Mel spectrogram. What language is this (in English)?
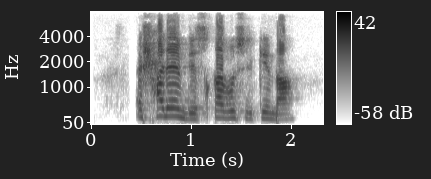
Kabyle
